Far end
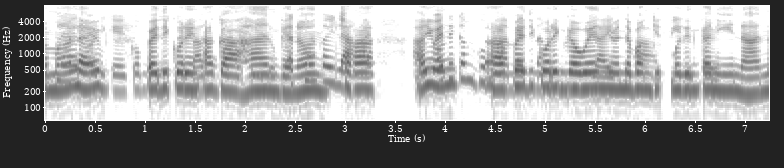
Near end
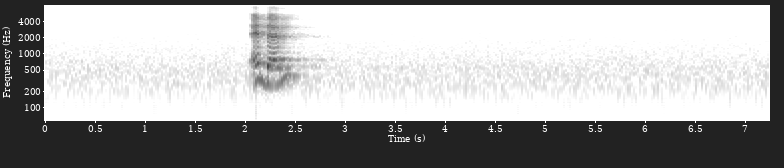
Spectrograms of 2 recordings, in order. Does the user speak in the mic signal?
Yes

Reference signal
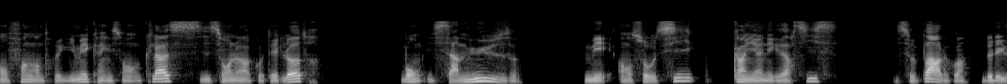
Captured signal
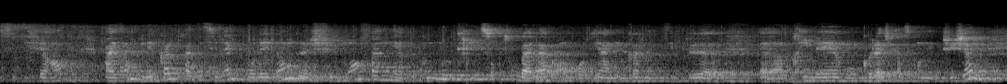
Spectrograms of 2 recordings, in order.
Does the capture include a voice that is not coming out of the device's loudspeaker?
Yes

